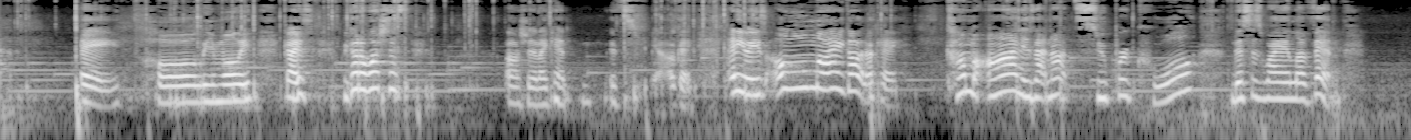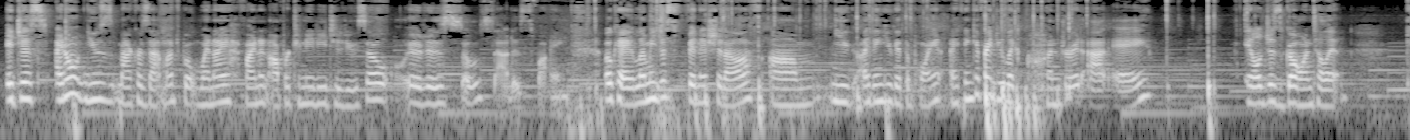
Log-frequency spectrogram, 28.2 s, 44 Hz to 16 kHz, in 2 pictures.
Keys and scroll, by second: 0.7 shift+a, 7.3 typing, 23.1 typing.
